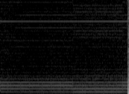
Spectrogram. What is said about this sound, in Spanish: Su alarma de Securitas Direct ha sido desconectada. Anda, si te has puesto alarma.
